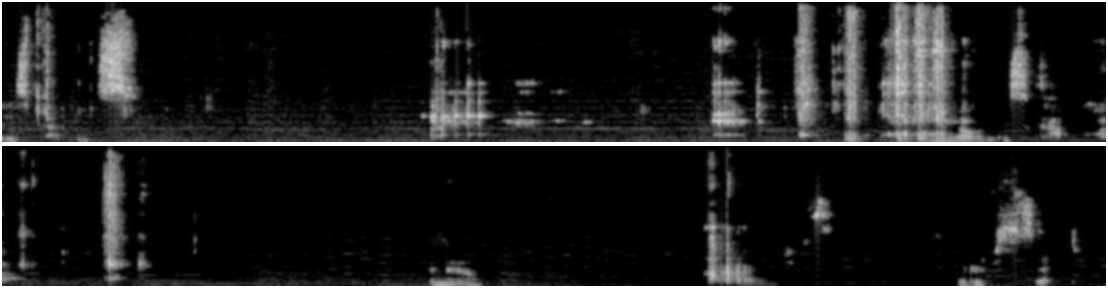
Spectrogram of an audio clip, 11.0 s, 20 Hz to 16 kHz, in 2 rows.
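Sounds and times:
pens clinking against a cup: 2.2s - 2.8s, 3.6s - 4.8s, 9.1s - 9.3s.

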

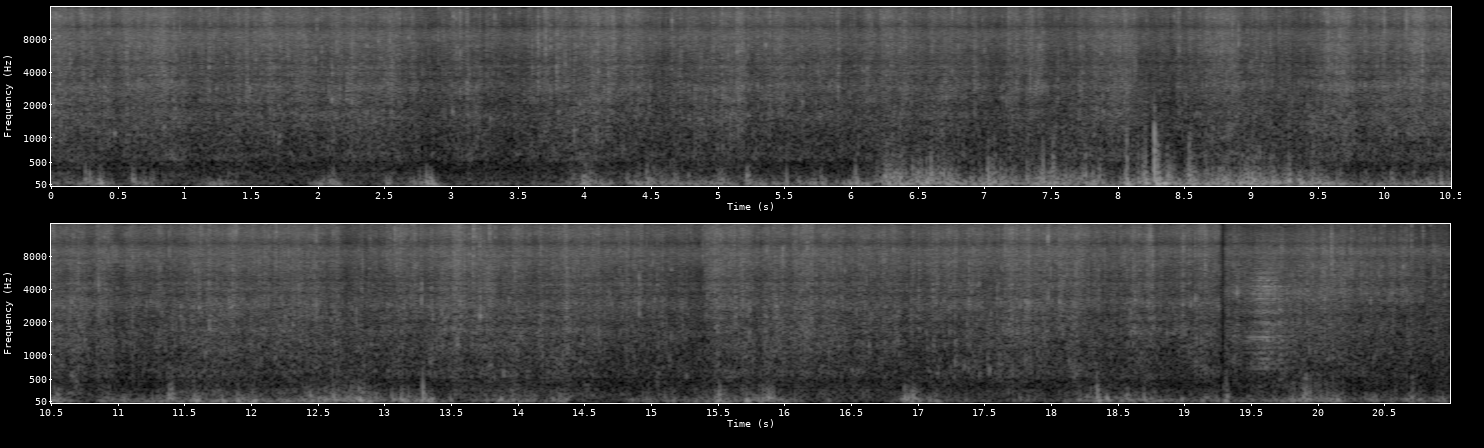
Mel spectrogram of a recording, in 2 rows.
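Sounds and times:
wind buffeting microphone: 0.0s - 3.0s, 3.8s - 16.2s, 16.8s - 20.9s.

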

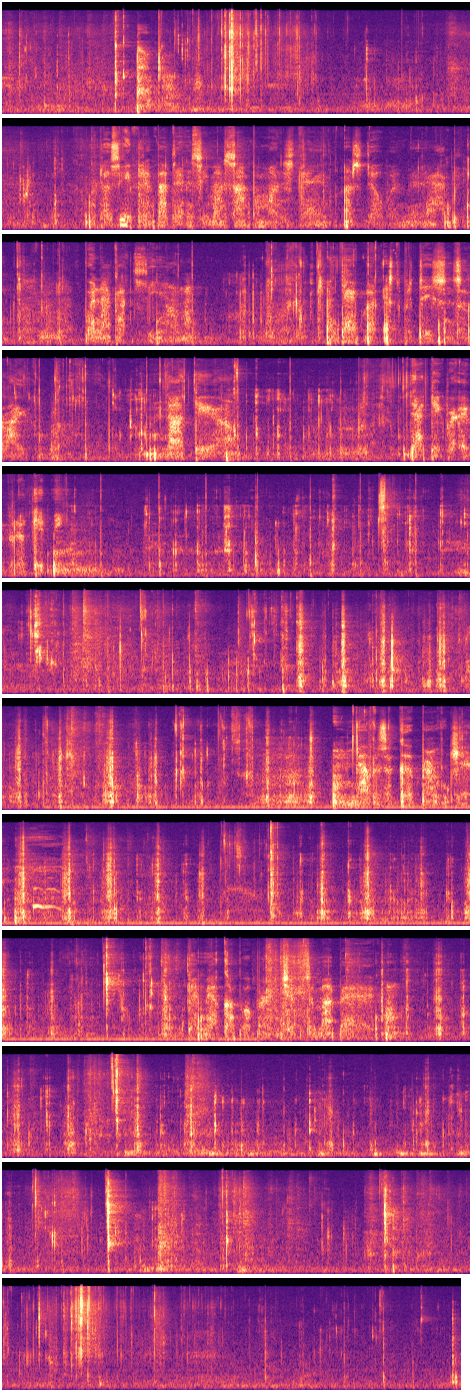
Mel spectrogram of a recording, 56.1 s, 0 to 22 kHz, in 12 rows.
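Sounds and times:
chewing and crunching food: 0.0s - 8.1s, 8.8s - 56.0s
faint low hum: 0.0s - 56.0s.

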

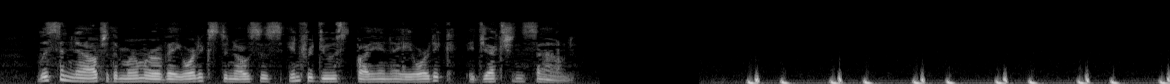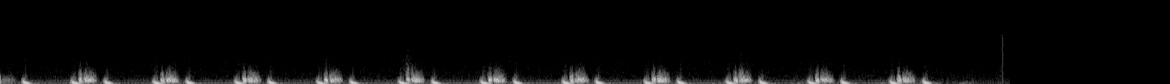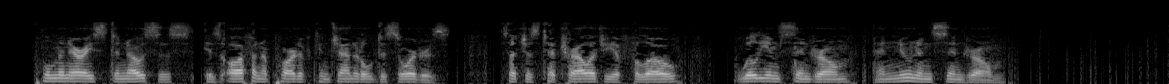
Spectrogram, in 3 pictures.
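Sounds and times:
harsh heart murmur: 7.4s - 21.1s
heartbeat through stethoscope: 7.4s - 21.1s.

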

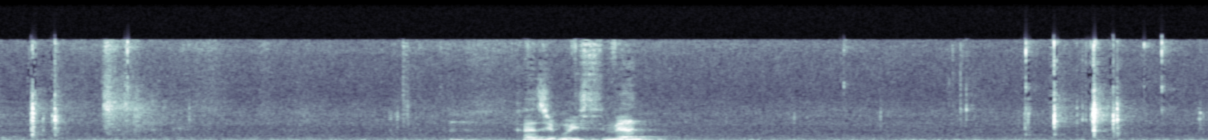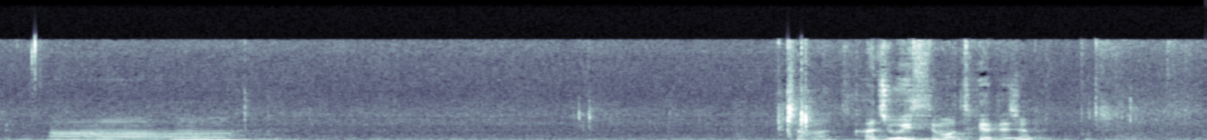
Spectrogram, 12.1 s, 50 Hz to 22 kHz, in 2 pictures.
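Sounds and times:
computer keyboard keystrokes: 0.2s - 0.4s, 4.8s - 6.0s, 9.9s - 10.2s.

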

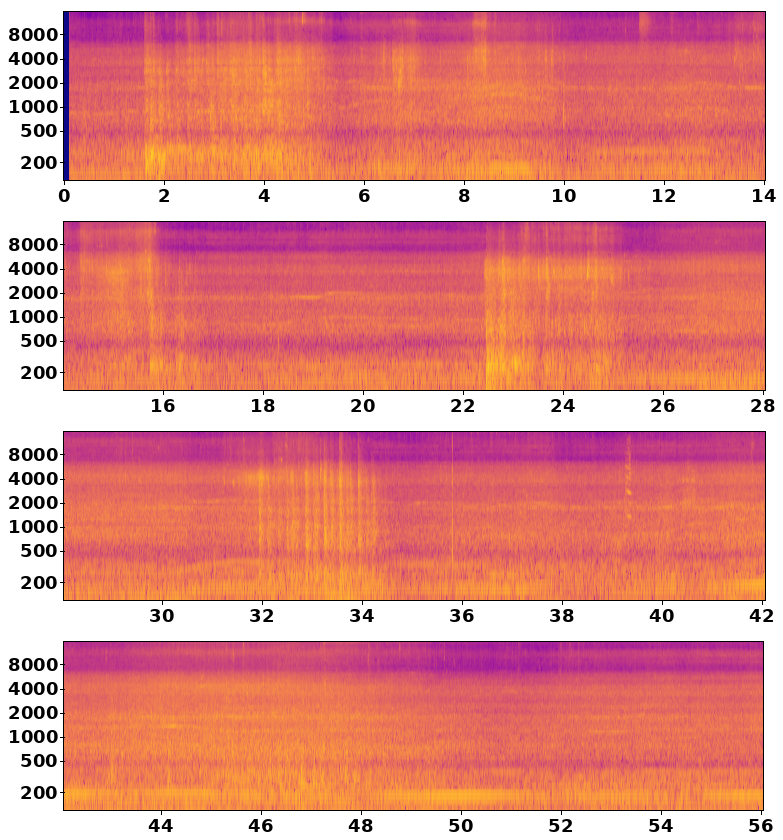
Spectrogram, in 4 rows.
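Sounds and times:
tractor diesel engine running: 0.1s - 56.0s
gravel and stones rattling: 1.6s - 5.5s, 13.3s - 16.9s, 22.4s - 25.6s, 31.3s - 34.7s, 44.8s - 49.1s.

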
